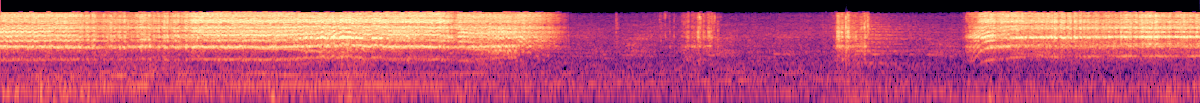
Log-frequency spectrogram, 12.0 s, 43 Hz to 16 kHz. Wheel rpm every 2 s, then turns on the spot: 140, 140, 90, 10, 20, 150.
none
